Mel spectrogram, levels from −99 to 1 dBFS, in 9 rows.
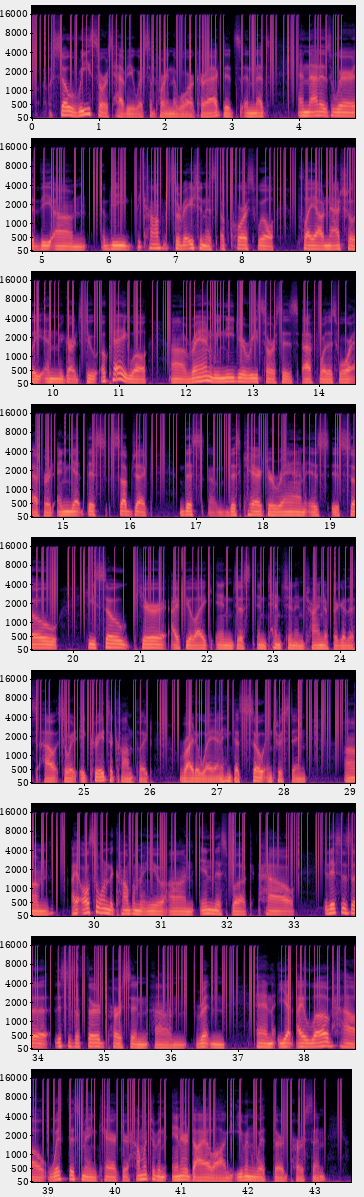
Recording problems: crackle, like an old record; loud; 7 dB below the speech

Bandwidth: 15.5 kHz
